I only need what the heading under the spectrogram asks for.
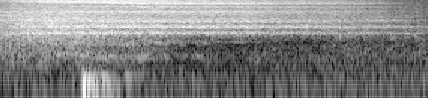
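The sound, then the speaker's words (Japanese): A deep breath out during a guided relaxation exercise makes a soft, airy hiss that slowly fades over about three seconds, faint and alone with no talk. “ではまず大きく息を吐いて。”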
